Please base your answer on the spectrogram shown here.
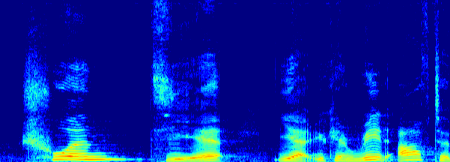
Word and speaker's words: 春节: That is the Spring Festival, and you can see it's pronounced 春节.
